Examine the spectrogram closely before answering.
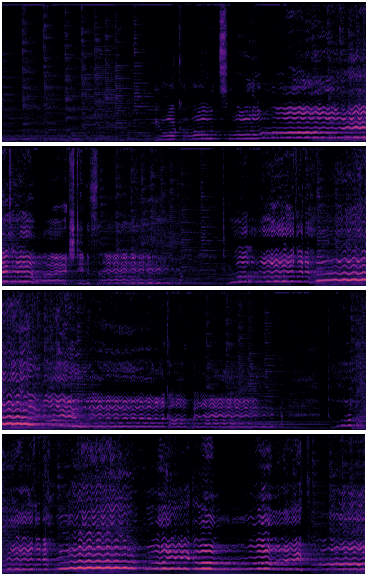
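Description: A woman singing Baroque opera recitative with wide vibrato, over harpsichord continuo with sustained bass notes. The voice pauses briefly about two thirds of the way through, then resumes.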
